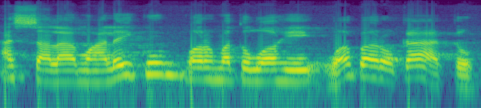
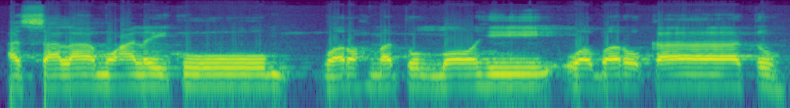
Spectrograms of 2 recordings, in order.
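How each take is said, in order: First: The tune rises and falls like a speech. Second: The tune stays level and flat throughout.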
